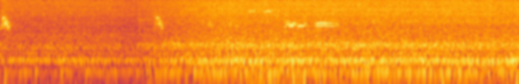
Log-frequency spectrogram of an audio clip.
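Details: A honey bee swarm from a garden colony kept with minimal intervention in May: a buzzing hum that swells noticeably louder after two seconds and then holds. A few faint bird notes sound early on.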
